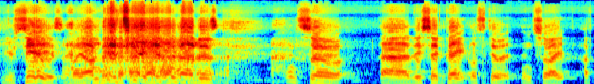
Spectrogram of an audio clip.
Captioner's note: laughter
